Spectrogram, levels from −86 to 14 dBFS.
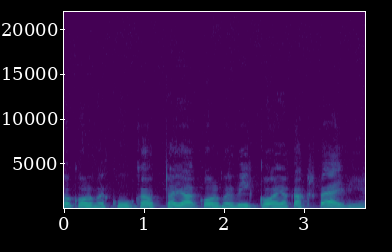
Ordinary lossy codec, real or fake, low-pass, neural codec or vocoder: none; fake; none; codec, 44.1 kHz, 7.8 kbps, Pupu-Codec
